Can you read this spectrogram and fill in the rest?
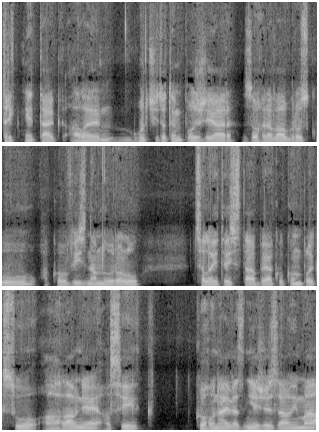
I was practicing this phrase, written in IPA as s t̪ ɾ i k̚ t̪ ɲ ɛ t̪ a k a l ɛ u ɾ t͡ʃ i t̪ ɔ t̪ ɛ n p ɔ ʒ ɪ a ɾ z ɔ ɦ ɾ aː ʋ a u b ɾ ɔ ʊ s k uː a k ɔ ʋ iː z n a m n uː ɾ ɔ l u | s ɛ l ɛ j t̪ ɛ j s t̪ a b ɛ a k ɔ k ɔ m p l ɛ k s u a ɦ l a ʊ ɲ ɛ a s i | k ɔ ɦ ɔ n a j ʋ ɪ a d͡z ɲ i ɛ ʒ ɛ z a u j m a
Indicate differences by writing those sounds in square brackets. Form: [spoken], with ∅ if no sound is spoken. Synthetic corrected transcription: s t̪ ɾ i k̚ t̪ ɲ ɛ t̪ a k a l ɛ u ɾ t͡ʃ i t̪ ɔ t̪ ɛ n p ɔ ʒ ɪ a ɾ z ɔ ɦ ɾ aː ʋ a [ɔ] b ɾ ɔ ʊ s k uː a k ɔ ʋ iː z n a m n uː ɾ ɔ l u | [t͡s] ɛ l ɛ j t̪ ɛ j s t̪ a b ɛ a k ɔ k ɔ m p l ɛ k s u a ɦ l a ʊ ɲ ɛ a s i | k ɔ ɦ ɔ n a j ʋ ɪ a d͡z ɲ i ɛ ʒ ɛ z a u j m a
